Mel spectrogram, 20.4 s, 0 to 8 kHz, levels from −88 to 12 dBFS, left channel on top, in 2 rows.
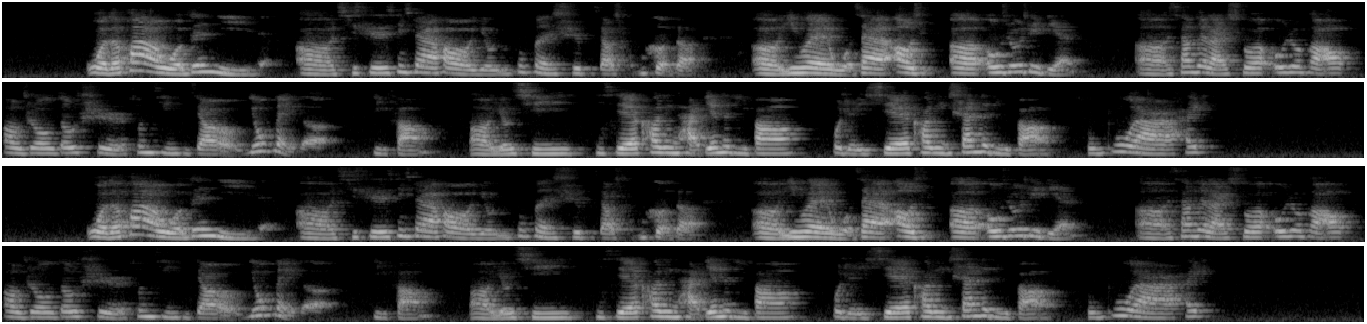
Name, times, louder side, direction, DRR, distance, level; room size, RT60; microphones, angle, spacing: voice 1, 0.6-5.2 5.6-8.0 8.5-12.7 13.0-13.4 13.7-16.2 16.5-18.1 18.4-19.3, left 2 dB, 25° left, 7 dB, 0.7 m, -26 dB
18.0 x 6.9 x 2.3 m, 0.25 s
head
